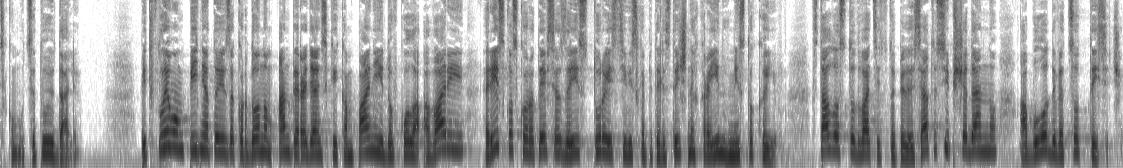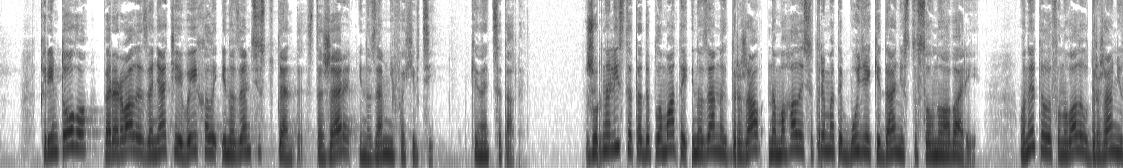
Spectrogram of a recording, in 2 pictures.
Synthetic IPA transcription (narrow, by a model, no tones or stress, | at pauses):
sʲkɔmʊ̰t̪sɪt̪ujʊd̪ɑ̰lʲi | pʲid̪w̥plˠɪʋɔmpʲidʲnʲɐt̪ɔjizɐkɔrd̪ɔnɔmɐnt̪ɪɾɐdʲanʲsʲkɔjikɐmpɑnʲijid̪ɔwkɔlˠɐ̰ʔɐʋɑɾʲiji | ɾʲiskɔskɔɾɔt̪ɪwsʲɐzɐjist̪̚ʊɾɪsʲtʲiwizkɐpʲit̪ɐlʲist̪ɪt͡ʃnɪxkɾɐjinwmʲist̪ɔkɪjḭw | st̪ɑlˠɔst̪ɔd̪ʋɑt͡sʲːɐtʲst̪ɔpʲjɐd̪esʲat̪ɔsʲibʃt͡ʃɔd̪ɛnːɔɐbʊlˠɔd̪eʋʲjɐt̪ʲsɔt̪ːɪsʲɐ̥t͡ʃɐ̥ | kɾʲimt̪ɔɦɔpeɾerʋɑlˠɪzɐnʲatʲːɐiʋɪjixɐlˠɪʔinɔzɛmt͡sʲist̪ʊd̪ɛnt̪ɪ̰st̪ɐʒɛɾɪinɔzɛmnʲifɐxʲiwt͡sʲḭ | kʲinɛsɪt̪ɑ̰t̪ɪ̥ | ʒʊrnɐlʲist̪ɪt̪ɐd̪ɪplˠɔmɑt̪ɪʔinɔzɛmnɪɣd̪erʒɑwnɐmɐɦɑlˠɪsʲɔt̪ɾɪmɐt̪ɪbudʲjɐkʲid̪ɑnʲːist̪ɔsɔwnɔɐʋɑɾʲḭjḭ | ʋɔnɪt̪e̞lˠefɔnʊʋɑlˠɪwd̪erʒɑwnʲi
